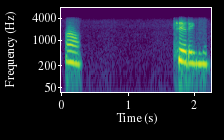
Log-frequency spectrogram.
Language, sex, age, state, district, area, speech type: Tamil, female, 30-45, Tamil Nadu, Madurai, urban, conversation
